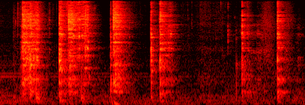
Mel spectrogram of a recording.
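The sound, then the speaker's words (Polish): Toasted seeds are stirred and scraped with a utensil before being tipped into a beetroot, arugula and sun-dried tomato salad. Several sharp, bright scraping bursts come in an irregular rhythm, with no talk. “I za chwilkę przemieszam ziarenka i przerzucę je do, do sałatki.”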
